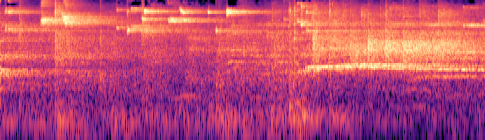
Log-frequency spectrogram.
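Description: Spectators murmur and cheer loudly.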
